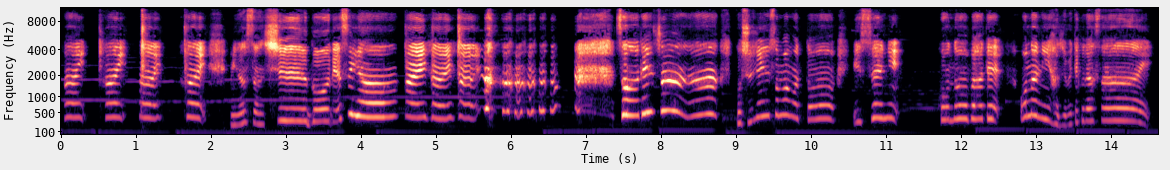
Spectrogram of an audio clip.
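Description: A woman's voice: extremely high pitch, measured pace, pushed and bright, soft background music. A woman performing an adult roleplay as a maid, speaking in polite maid phrasing with a mocking, teasing manner and frequent giggles.

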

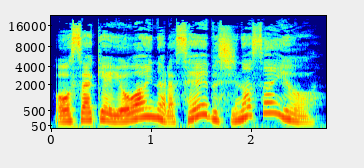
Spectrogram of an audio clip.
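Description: A woman playing a young adult senior colleague in a second-person audio role-play, scolding her junior and then softly doting and teasing him. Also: mid-range voice, sing-song, unhurried, no room sound, clean studio sound. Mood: exasperated. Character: bossy yet doting older female coworker, young adult.

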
